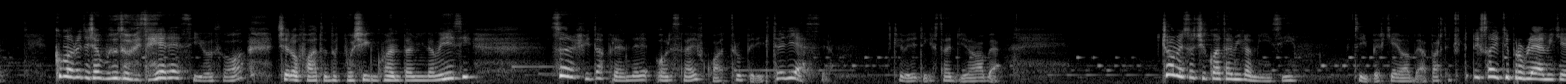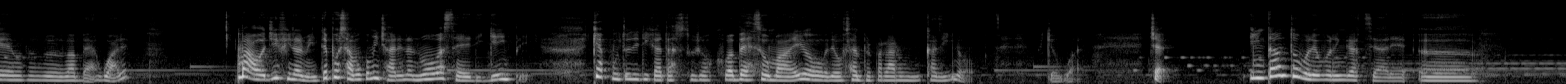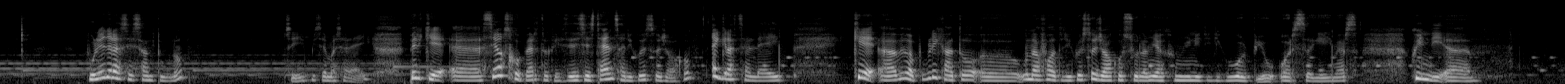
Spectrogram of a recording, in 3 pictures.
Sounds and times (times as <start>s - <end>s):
Speech: 0.6s - 4.8s, 5.5s - 8.3s, 8.9s - 10.0s, 11.6s - 13.0s, 13.6s - 17.0s, 18.0s - 21.0s, 21.6s - 25.4s, 26.1s - 26.5s, 28.2s - 30.5s, 32.2s - 33.2s, 34.2s - 39.2s, 39.8s - 46.1s.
